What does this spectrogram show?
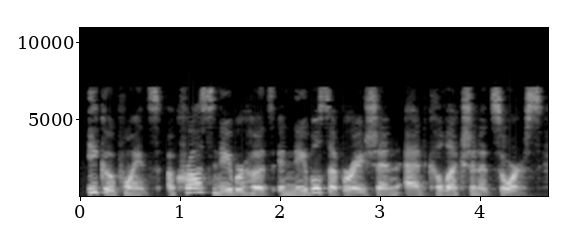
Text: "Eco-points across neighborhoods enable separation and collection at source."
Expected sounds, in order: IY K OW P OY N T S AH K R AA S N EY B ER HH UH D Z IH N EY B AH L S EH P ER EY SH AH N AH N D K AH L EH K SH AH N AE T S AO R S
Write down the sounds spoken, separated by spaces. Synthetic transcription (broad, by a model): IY K OW P OY N T S AH K R AA S N EY B ER HH UH D Z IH N EY B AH L S EH P ER EY SH AH N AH N K AH L EH K SH AH N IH T S AO R S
